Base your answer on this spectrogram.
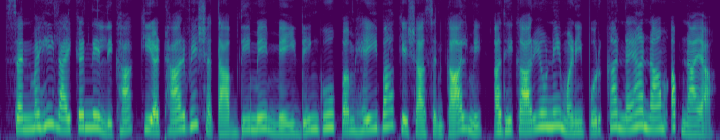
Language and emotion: Hindi, neutral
